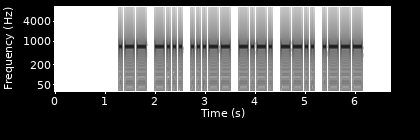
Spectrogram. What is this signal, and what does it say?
Morse code, heard as a keyed tone, about 20 wpm, 700 Hz. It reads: WB3CZJ
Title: USA Call Signs - 6 Characters - Repeated 2x - 20wpm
